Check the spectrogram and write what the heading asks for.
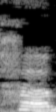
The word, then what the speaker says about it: herb: For example, in Britain, we pronounce herb with an audible H. However, in the USA, it is common to treat the H as silent.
